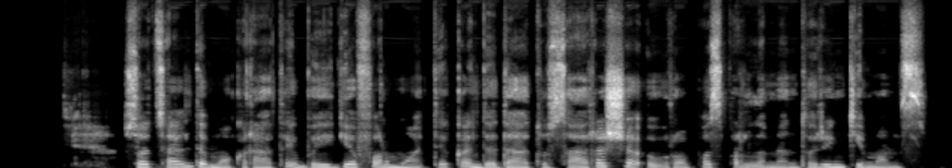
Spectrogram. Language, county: Lithuanian, Alytus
